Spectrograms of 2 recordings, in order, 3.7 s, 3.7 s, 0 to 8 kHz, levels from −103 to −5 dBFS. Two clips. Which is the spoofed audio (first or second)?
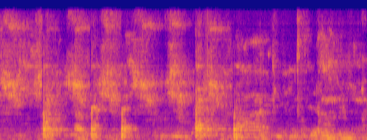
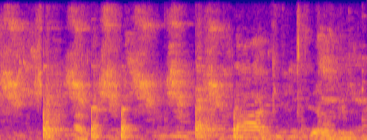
first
